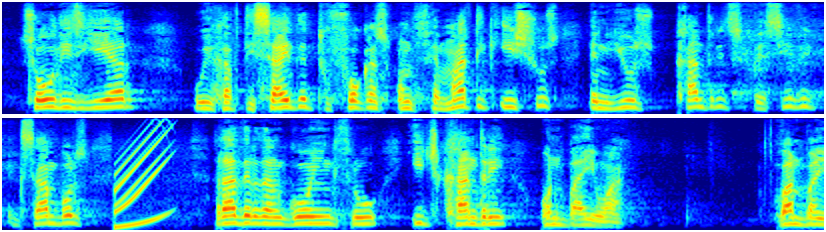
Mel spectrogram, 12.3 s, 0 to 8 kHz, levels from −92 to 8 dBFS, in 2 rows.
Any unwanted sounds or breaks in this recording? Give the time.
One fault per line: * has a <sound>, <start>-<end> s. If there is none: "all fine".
* has a chirp, 7.0-7.5 s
